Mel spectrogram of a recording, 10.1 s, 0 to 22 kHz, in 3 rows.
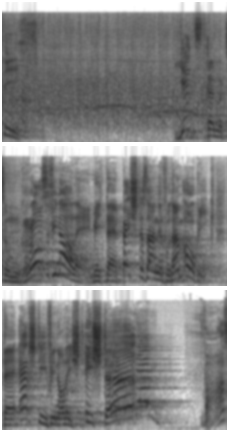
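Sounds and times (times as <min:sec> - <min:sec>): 
speech: 0:00.0 - 0:00.6, 0:02.6 - 0:09.1, 0:09.8 - 0:10.1
audience applause: 0:00.0 - 0:03.9.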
